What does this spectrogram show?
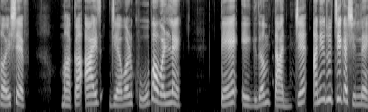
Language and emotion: Goan Konkani, happy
